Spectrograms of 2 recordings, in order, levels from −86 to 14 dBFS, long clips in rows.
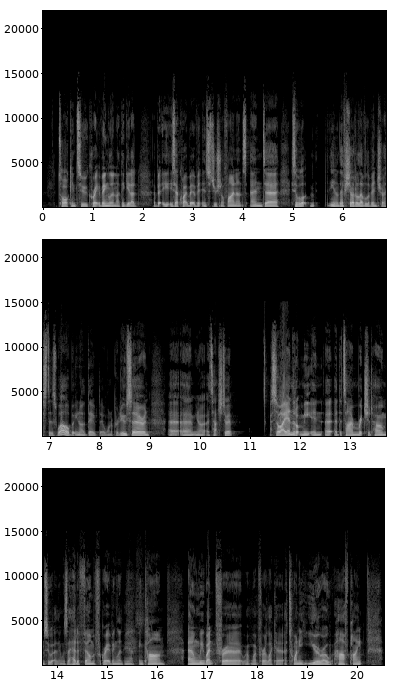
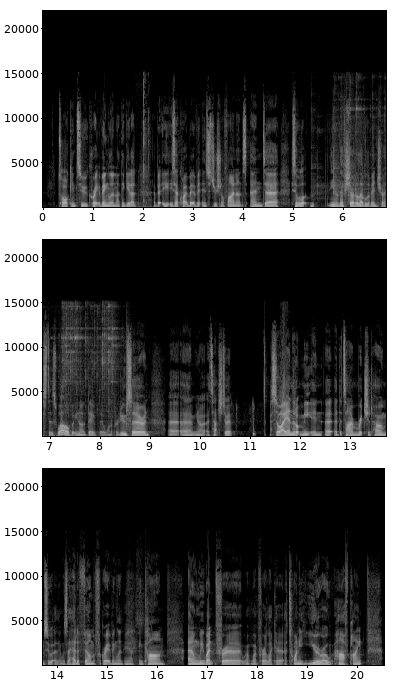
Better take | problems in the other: first | keyboard typing; faint; at 2 s; peak 15 dB below the speech // jangling keys; faint; from 5.5 to 8.5 s; peak 10 dB below the speech // phone ringing; very faint; at 11 s; peak 15 dB below the speech

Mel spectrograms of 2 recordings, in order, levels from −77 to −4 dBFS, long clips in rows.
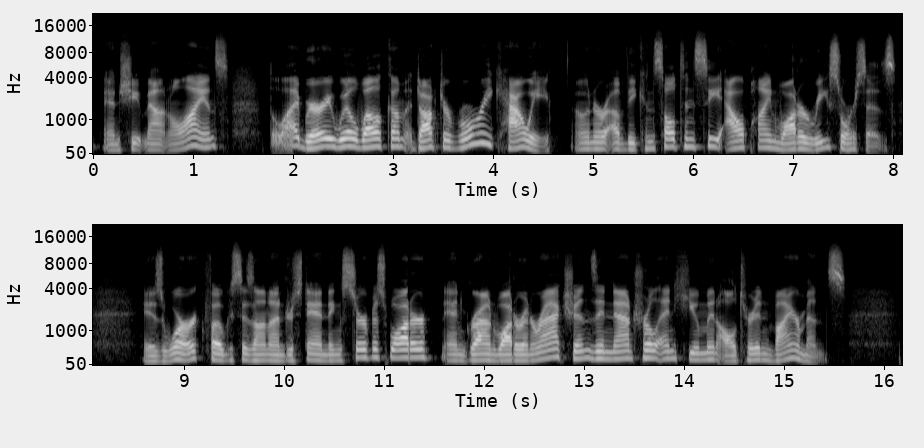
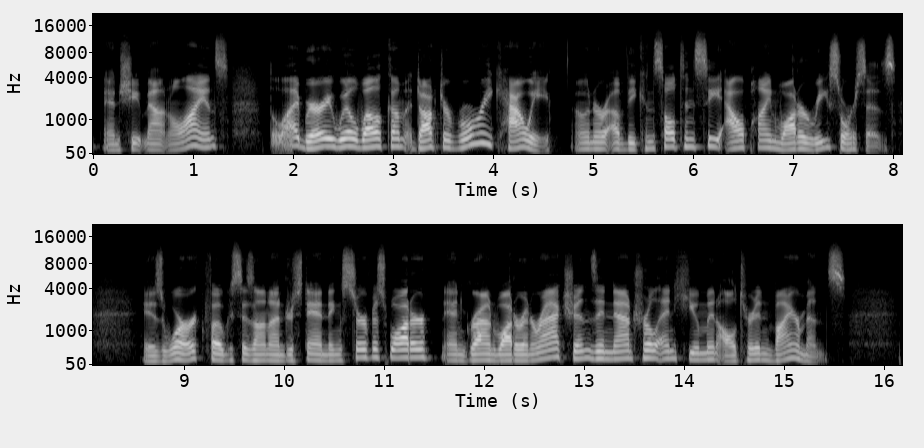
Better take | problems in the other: neither | none

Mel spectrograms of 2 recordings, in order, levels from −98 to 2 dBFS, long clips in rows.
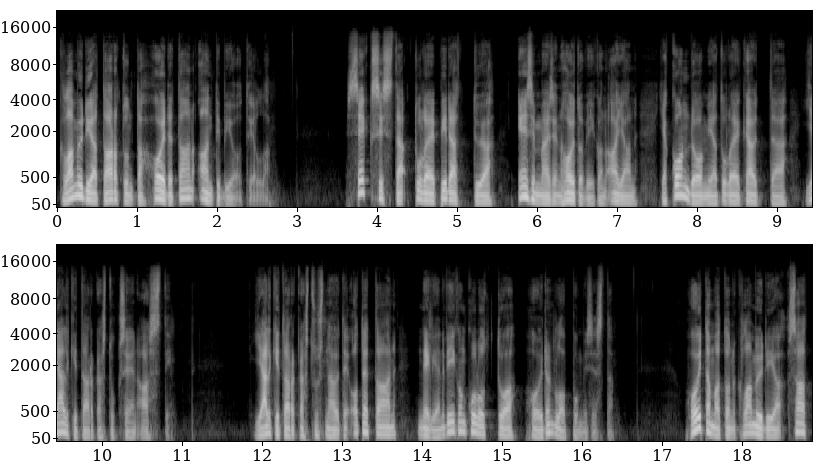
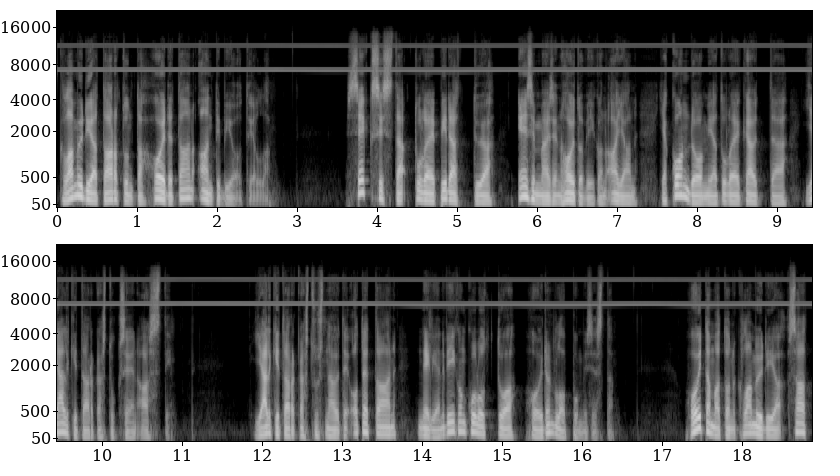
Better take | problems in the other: first | high-pitched whine; noticeable; throughout; 7 kHz, 20 dB below the speech

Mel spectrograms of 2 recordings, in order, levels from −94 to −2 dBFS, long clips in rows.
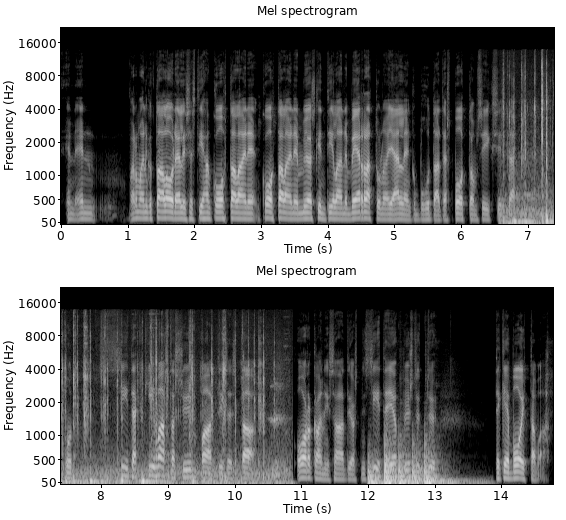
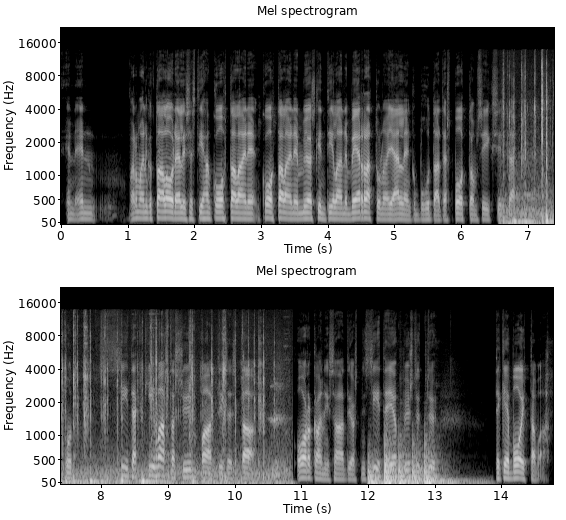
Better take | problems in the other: neither | keyboard typing; loud; from 6.5 to 11 s; peak 4 dB above the speech; the same in both // door banging; loud; from 12 to 13 s; peak 5 dB above the speech; the same in both

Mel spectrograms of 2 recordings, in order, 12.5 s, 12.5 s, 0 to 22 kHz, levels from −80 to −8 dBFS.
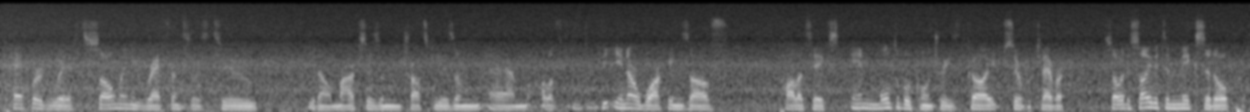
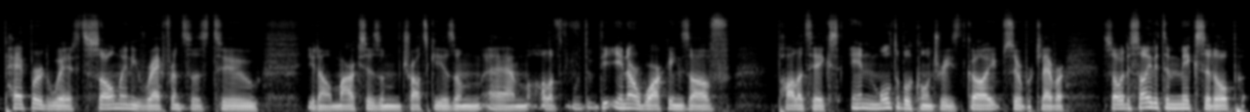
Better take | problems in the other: second | hiss; loud; throughout; 8 dB below the speech

